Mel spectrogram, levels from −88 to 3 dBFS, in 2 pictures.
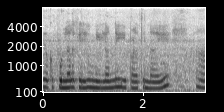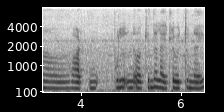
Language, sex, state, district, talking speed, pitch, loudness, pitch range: Telugu, female, Telangana, Karimnagar, 110 wpm, 235 Hz, -18 LUFS, 225-250 Hz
